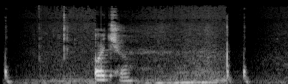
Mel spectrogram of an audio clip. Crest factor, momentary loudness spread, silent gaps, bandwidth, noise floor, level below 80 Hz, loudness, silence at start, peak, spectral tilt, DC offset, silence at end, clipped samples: 20 dB; 17 LU; none; 17 kHz; -40 dBFS; -36 dBFS; -21 LUFS; 0.05 s; -2 dBFS; -4 dB/octave; under 0.1%; 0 s; under 0.1%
